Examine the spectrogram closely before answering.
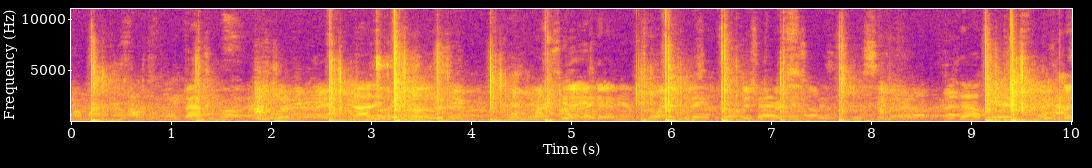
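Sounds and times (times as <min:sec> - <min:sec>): basketball bouncing on wooden floor: 0:01.2 - 0:05.0, 0:05.6 - 0:08.3, 0:09.1 - 0:09.7.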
